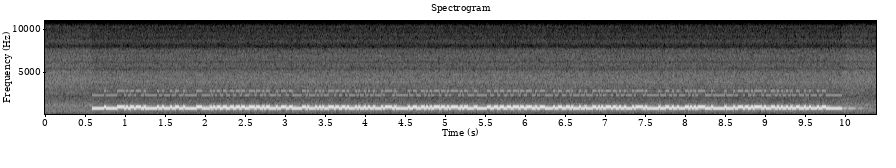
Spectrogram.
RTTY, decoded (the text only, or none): 2MSIL BAVGY GF3WR EBVII NMWG4 3U49K EUFW2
